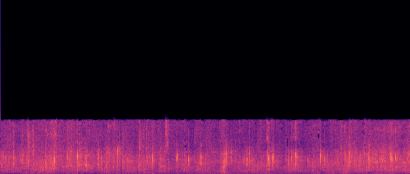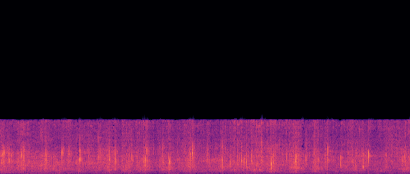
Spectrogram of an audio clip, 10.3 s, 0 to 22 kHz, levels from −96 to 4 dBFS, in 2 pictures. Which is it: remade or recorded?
remade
